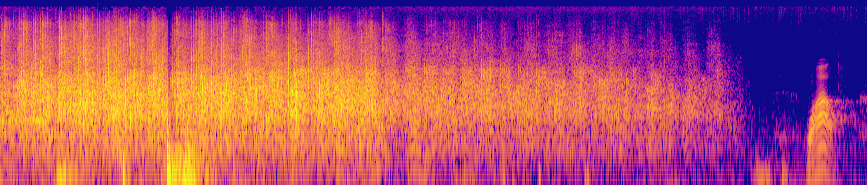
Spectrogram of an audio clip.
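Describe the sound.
Loud, steady applause from a church audience welcomes a guest speaker. It holds strong for several seconds, then fades, and a brief voice follows at the end.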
